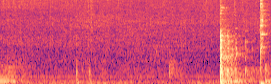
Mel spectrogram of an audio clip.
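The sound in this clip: Pieces of fish frying in a pan give a faint, steady sizzle, broken near the end by a few sharp clatters.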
